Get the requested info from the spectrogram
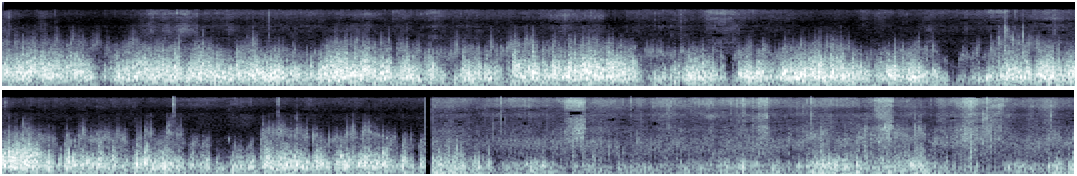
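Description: Wind buffeting the camera microphone in uneven gusts, easing somewhat near the end.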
